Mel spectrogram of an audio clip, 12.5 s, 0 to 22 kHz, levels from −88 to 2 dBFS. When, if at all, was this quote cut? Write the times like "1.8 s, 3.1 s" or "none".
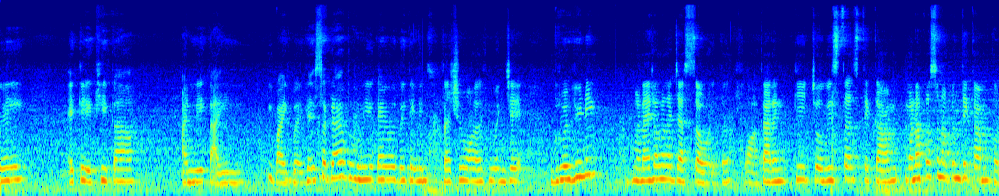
5.3 s, 7.7 s, 11.3 s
